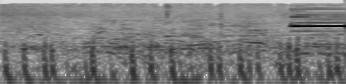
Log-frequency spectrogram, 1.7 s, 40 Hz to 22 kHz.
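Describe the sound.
Murmured voices fill the background, then a steady, high-pitched electronic buzzer cuts in near the end and holds as a continuous tone: the end-of-quarter buzzer before the fourth quarter at a 2A football game between the Bishop Lewis Knights and the Bluffton Tigers at Lewis Field.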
